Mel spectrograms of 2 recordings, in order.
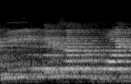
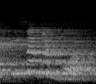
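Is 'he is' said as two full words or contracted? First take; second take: full; contracted. First: He and is are said as two full words. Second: He and is are joined into one syllable. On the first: The speaker calls it wrong. "I won't say he is a good boy in informal" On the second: The speaker calls it right. "I'll say he's a good boy"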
